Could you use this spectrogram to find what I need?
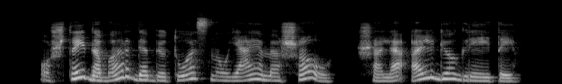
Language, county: Lithuanian, Alytus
